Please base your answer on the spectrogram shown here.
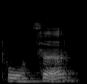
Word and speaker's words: porter: we have Porter again it's not port ash as in the Turkish pronunciation it's Porter in English again we don't have that card our sound in American English they've got a slightly harder version Porter but again it's not really sound then we have support and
